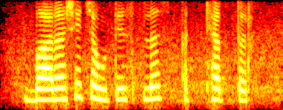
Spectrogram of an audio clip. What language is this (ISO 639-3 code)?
mar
